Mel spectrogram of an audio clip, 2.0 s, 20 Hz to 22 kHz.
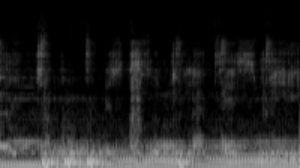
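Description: A rap track playing at full volume through a JBL Charge 4 Bluetooth speaker, grille off and set to its LFM EQ mode, the woofer pushing deep, held bass notes under quick ticks of percussion.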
